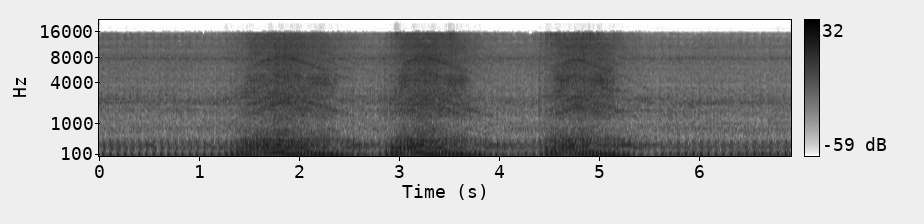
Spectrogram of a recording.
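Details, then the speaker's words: Bajaj Dominar 400 idling and blipped three times, a buzzy rattle joining each rev from a loose headlight panel; fixed by padding between headlight panel pieces. "tuturo ko sa inyo kung paano hanapin yung vibration sound sa ating mga dominar 4"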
